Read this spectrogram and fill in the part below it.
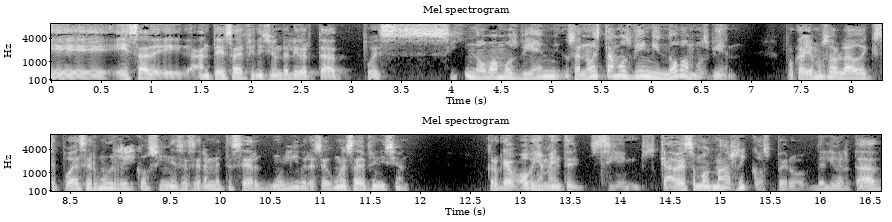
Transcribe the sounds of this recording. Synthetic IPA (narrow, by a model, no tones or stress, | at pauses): eesaðeant̪e̞e̞saðe̞finis̬jo̞nd̪e̞liβ̞e̞ɾt̪aðpwe̞sːinoβamo̞zβje̞nose̞ano̞e̞st̪amo̞zβje̞nino̞βamo̞zβje̞̰n | po̞ɾkeaβjiamo̞s̬aβlað̞o̞ð̞e̞k̬ese̞pwe̞ðese̞ɾmujrikosinːe̞s̬es̬aɾjamẽnt̪ese̞ɾmujliβɾesːe̞ɣuŋe̞s̬aðe̞finisjo̞ŋ | kɾe̞oke̞oβjamẽ̞nt̪e̞sikaðaβe̞sːo̞mo̞zmasriko̞spe̞ɾo̞ðe̞liβ̞e̞ɾt̪að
